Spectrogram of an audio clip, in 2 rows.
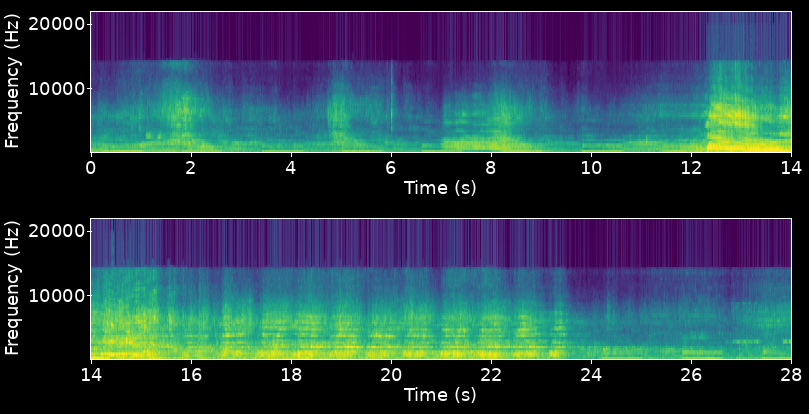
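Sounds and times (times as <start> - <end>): level crossing warning siren: 0.0 - 28.0
train horn blasting: 6.7 - 9.4, 11.5 - 15.6
train wheels clacking on rails: 13.9 - 25.2.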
